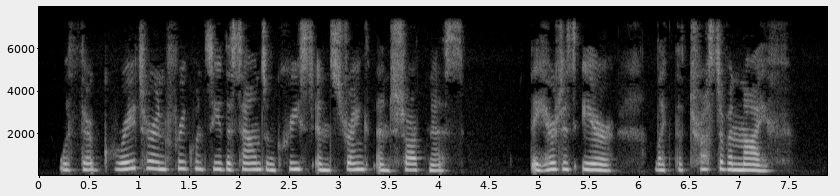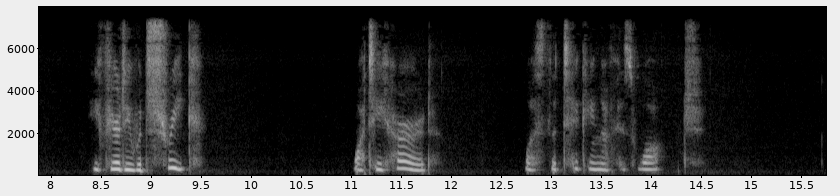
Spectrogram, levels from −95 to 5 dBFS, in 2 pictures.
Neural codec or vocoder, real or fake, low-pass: none; real; 7.2 kHz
